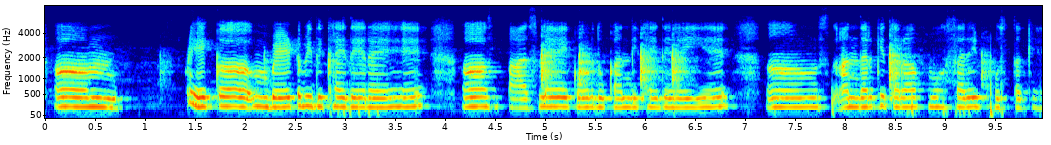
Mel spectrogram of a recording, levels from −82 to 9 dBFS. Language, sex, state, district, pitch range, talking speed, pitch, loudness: Hindi, female, Bihar, East Champaran, 200-215 Hz, 150 wpm, 205 Hz, -16 LUFS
